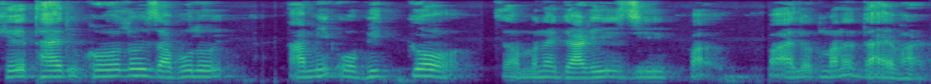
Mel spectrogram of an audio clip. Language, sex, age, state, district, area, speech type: Assamese, male, 30-45, Assam, Jorhat, urban, spontaneous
